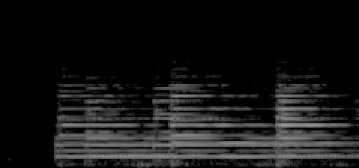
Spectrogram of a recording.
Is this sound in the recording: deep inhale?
no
